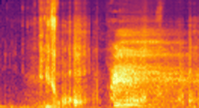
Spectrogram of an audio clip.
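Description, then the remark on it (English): A fortune cookie cracks open with a few sharp, brittle crunches and snaps, followed by a longer rustling crackle of crumbling pieces and wrapper, with no talking. “You want a fortune cookie? I want you to read what it says out loud.”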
